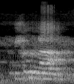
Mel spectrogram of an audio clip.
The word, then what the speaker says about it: सुषुम्ना: हैं सुषुम्ना कहते हैं तरह तरह के इसके प्रोनाउंसिएशन है लेकिन सुषुम्ना इसका सही माने में प्रोनाउंसिएशन है जो कि आप अंत में जान सकते हैं।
